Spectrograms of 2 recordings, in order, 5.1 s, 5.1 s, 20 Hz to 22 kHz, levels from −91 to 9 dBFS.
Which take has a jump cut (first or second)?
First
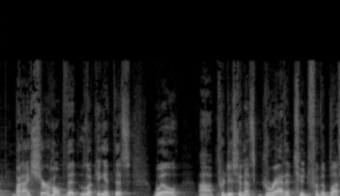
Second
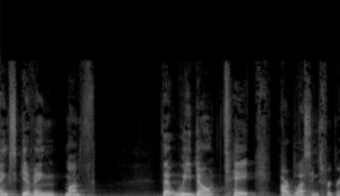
second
